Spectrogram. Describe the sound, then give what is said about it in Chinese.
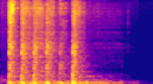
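Five or six hard, rapid, loud knocks on a door, with a brief pause before the final blow, then the sound fades into silence; a rabbit angrily knocking hard on the door of the squirrel's home. “它气呼呼地跑到松鼠家，用力地敲门。”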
